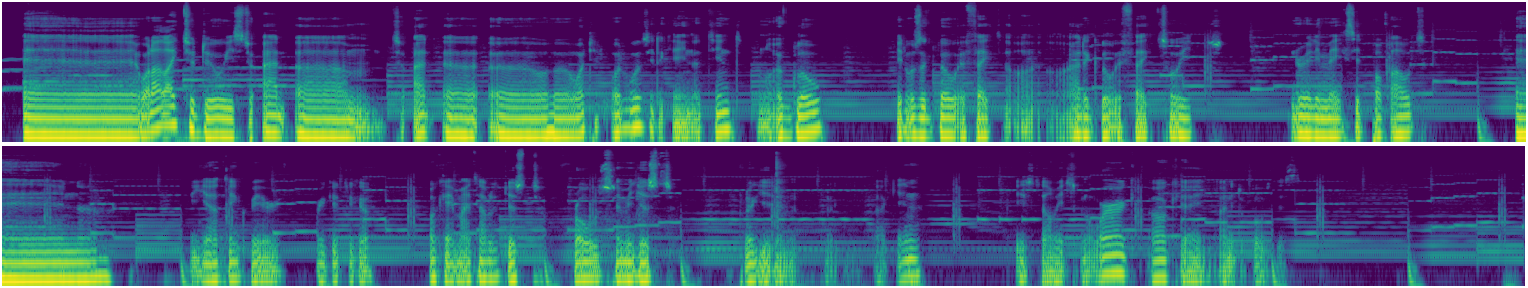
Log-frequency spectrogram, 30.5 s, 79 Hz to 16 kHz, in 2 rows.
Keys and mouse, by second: 1.8 click, 4.6 click, 8.2 click, 10.0-12.4 drag, 17.2 ctrl+s.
